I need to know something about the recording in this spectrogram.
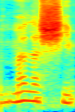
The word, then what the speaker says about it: Malachi: pour un ouvrage de malashi Martin je prononce à la française intitulé La Maison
